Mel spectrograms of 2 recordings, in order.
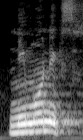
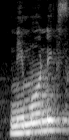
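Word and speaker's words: mnemonics: कहा जाता है इसको निमोनिक्स सॉरी निमोनिक्स कहा जाता है ठीक है इसमें एम साइलेंट है तो निमोनिक्स कहा जाता था एड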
